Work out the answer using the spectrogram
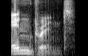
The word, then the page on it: enprint: British English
